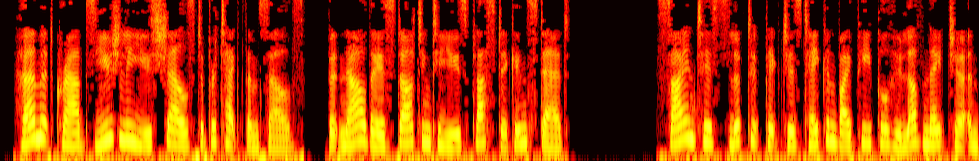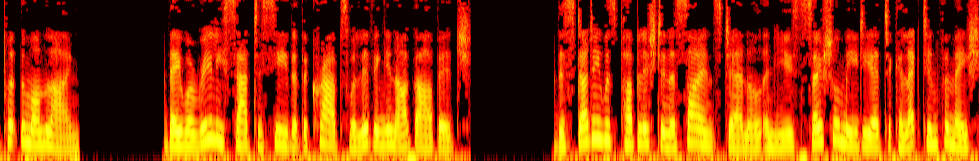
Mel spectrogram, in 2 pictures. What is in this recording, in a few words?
English Upper Intermediate FAST Reading; English Newsroom; Hermit Crabs Worldwide Using Plastic Waste as Shell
